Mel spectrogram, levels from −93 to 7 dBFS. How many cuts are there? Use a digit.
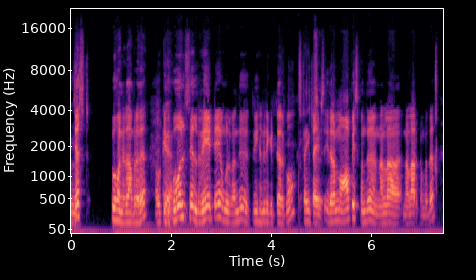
1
